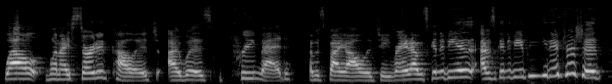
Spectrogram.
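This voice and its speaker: Chatty woman with a higher voice. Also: expressive, fairly quick, sharp tone. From New Jersey. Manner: chatty, laughs often, restarts phrases. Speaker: podcast guest. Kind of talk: casual interview chat.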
